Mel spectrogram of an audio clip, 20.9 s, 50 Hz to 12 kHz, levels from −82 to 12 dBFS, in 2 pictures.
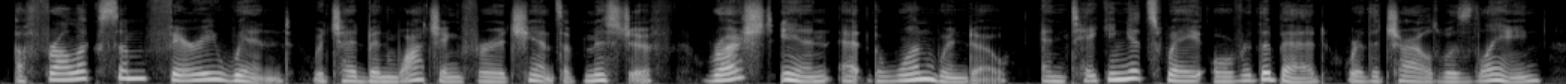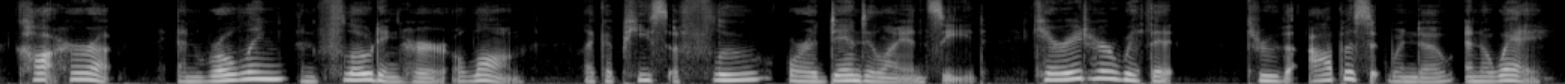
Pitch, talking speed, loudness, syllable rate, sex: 205 Hz, 170 wpm, -19 LUFS, 4.7 syllables/s, female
